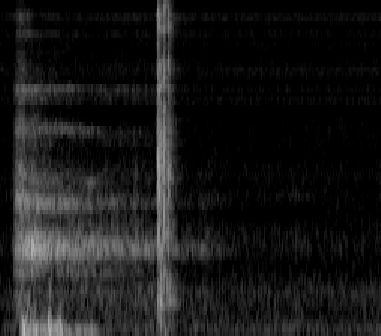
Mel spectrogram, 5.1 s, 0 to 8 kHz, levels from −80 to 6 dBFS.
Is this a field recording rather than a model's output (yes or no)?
no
